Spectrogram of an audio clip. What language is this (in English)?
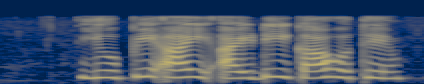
Chhattisgarhi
